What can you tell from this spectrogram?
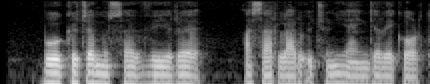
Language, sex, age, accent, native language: Uzbek, male, 18-24, Farg'ona, Uzbek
